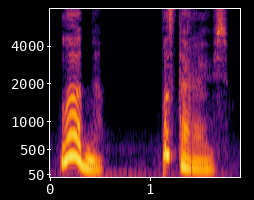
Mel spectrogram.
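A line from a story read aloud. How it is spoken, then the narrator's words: With a furtive sigh. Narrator (Russian): Владик вздохнул украдкой и сказал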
